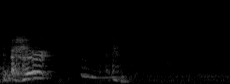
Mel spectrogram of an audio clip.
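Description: An animal's cry: a loud call right at the start, then a fainter gliding call about a second in.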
